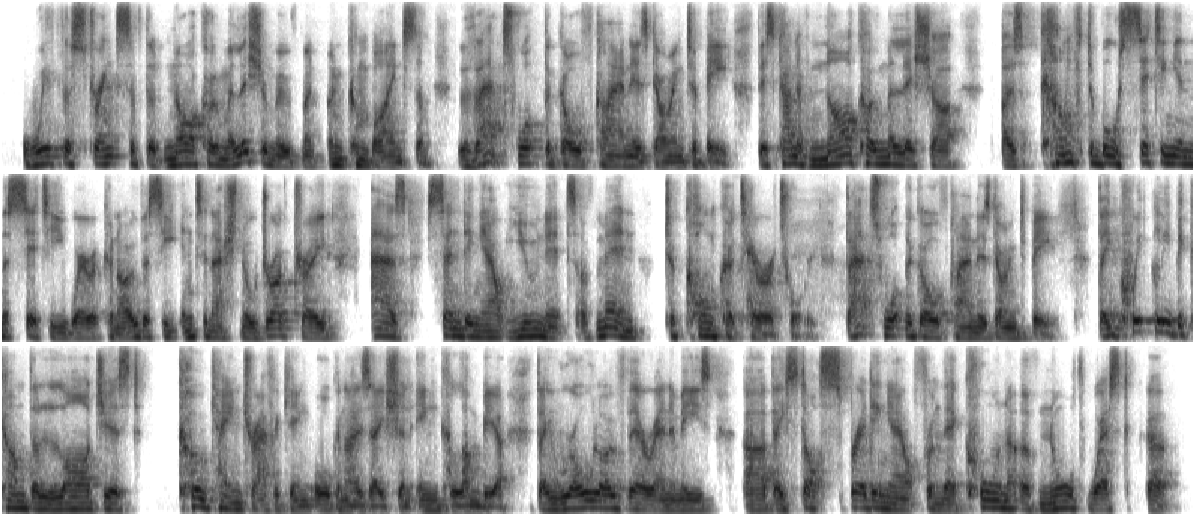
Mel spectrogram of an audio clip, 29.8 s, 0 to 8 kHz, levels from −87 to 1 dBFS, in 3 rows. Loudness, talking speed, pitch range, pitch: -14 LUFS, 165 wpm, 95-125 Hz, 110 Hz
